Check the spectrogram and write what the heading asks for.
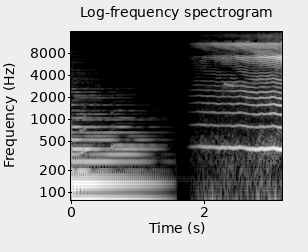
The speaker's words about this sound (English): A mosquito plague is currently raging across the 1FM listening area.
